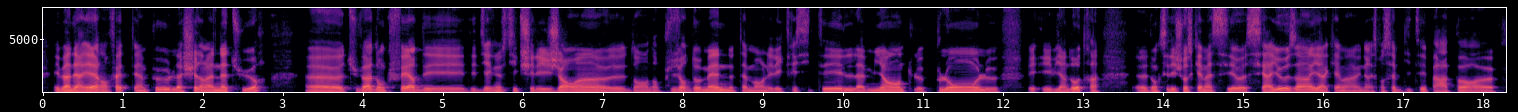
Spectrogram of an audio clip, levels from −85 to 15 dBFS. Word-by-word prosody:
et 105 - -1
ben, 105 +1 +7
derrière, 100 -2 +6
en 95 - 0
fait, 145 +10 0
tu - - -4
es - - +1
un 90 0 -2
peu 145 +10 0
lâché 120 +2 +1
dans 130 - +2
la 105 -4 +3
nature. 100 -1 0 0.5
Heu, 90 -2 +2
tu 110 - -12
vas 135 +5 +5
donc 115 -1 0
faire 125 +1 +4
des 85 -3 -3
des 85 0 -11
diagnostics 95 +3 -4
chez 95 - -2
les 85 0 -1
gens, 125 +9 +2
hein, 115 -1 +2
heu, 85 -1 -2
dans 80 -1 -6
dans 85 0 -8
plusieurs 95 +3 -3
domaines, 95 +5 +2
notamment 90 +1 -4
l'électricité, 90 +8 -3
l'amiante, 105 +5 0
le 80 -1 -6
plomb 120 +7 +2
le 85 -4 -2 0.3
et 95 - -6
et - - -3
bien 90 -1 -2
d'autres, - - +1 0.5
heu, 95 -2 -1
donc 95 +1 -3
c'est 95 - -6
des 90 - 0
choses 115 +5 -1
quand - - +2
même 105 - -1
assez 100 +4 -2 0.2
sérieuses, 165 0 +2
hein. 135 0 +3
Il - - +3
y - - +4
a 90 -2 0
quand 100 +2 -4
même 85 -1 -4
une 85 - -7
responsabilité 95 +2 -7
par 85 -5 -5
rapport, 90 +3 -1
heu, 85 -1 -1
95 Hz, 195 wpm, -25 LUFS, 85-115 Hz, 0.5 s, ben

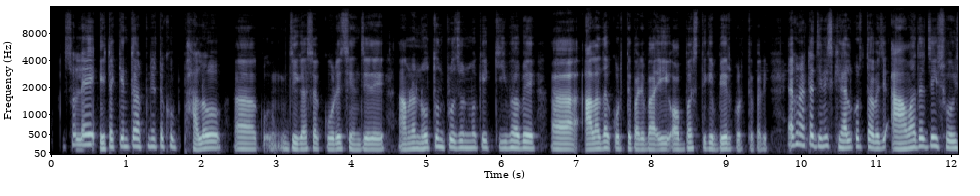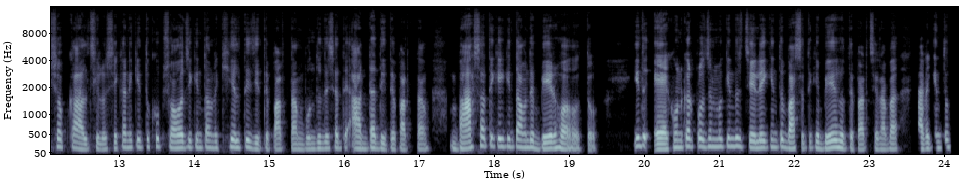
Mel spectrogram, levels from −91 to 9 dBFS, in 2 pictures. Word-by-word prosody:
আসলে 170 - -2 0.2
এটা 170 +6 +1
কিন্তু 205 0 -1
আপনি 200 +1 -9
একটা 200 +1 -3
খুব 200 - -2 0.2
ভালো 135 +4 +2 0.4
আ - - +1 0.4
উম - - -11 0.2
জিজ্ঞাসা 145 +1 0
করেছেন 145 +1 +1
যে 135 - +4 0.5
আমরা 140 +3 +1
নতুন 190 +6 +1
প্রজন্মকে 170 -1 -1 0.2
কীভাবে 160 0 +2 0.4
আ - - +4 0.4
আলাদা 145 +4 +4
করতে 150 0 -2
পারি? 130 0 0
বা 135 - +3
এই 140 - +1
অভ্যাস 155 +5 -1
থেকে 150 -1 0
বের 145 0 +6
করতে 120 - -6
পারি? - - -7 0.3
এখন 240 +2 +1
একটা 240 - +3
জিনিস 210 +1 0
খেয়াল 170 -2 +2
করতে 200 -1 -3
হবে 155 - +4
যে - - -1 0.2
আমাদের 175 +7 +3
যে 215 - +6
শৈশব 170 +2 0
কাল 145 -4 +2
ছিল 140 - -5
সেখানে 170 +3 -3
কিন্তু 185 +1 -3
খুব 195 -1 -2
সহজে 165 +1 +2
কিন্তু 175 -2 -6
আমরা 160 -1 -4
খেলতে 185 -2 0
যেতে 140 - -4
পারতাম, 135 0 -2
বন্ধুদের 150 +2 -3
সাথে 160 -1 -2 0.2
আড্ডা 145 +2 +1
দিতে 135 -1 -3
পারতাম। 130 +1 -3 0.5
বাসা 160 +9 +5
থেকে 210 -2 0
কিন্তু 195 -1 -2
আমাদের 175 -1 0
বের 150 +1 +6
হওয়া 140 - +3
হত। - - -9 0.6
কিন্তু 210 +1 +3 0.3
এখনকার 180 +6 0
প্রজন্ম 195 0 +1
কিন্তু 205 0 +1
চাইলেই 170 0 +3
কিন্তু 185 0 -2
বাসা 155 +1 +1
থেকে 160 -1 -1
বের 170 +3 +5
হতে 155 - -1
পারছে 130 - -4
না 130 - -1
বা 135 - +2 0.3
তারা 145 +1 +1
কিন্তু 160 +3 -5
165 Hz, 185 wpm, -24 LUFS, 145-185 Hz, 0.6 s, বের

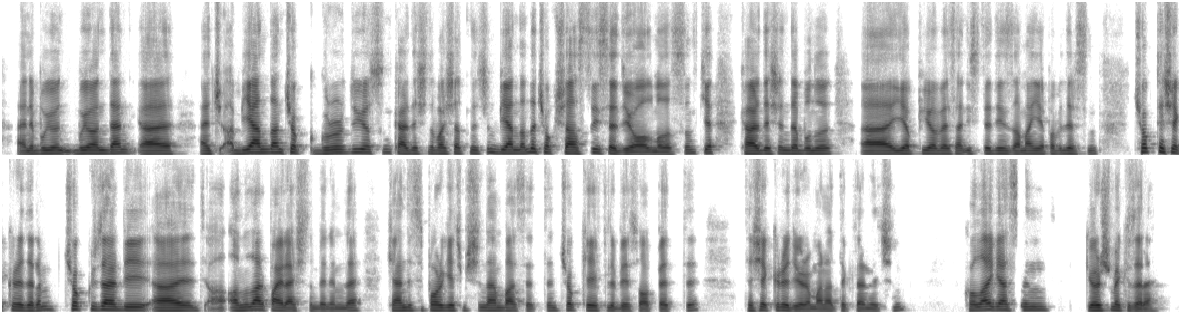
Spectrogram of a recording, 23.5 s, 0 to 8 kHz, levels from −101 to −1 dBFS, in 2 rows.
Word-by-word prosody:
Hani, 120 +2 -3
bu 135 - +2
yön 140 -1 0
bu 135 - +1
yönden, 145 +2 +3
eee, 120 +1 +4 0.2
hani 130 0 -1
ç - - -6
bir 135 +3 -3
yandan 160 +1 +5
çok 160 0 -2
gurur 150 +4 -1
diyorsun 160 -1 -2
kardeşini 135 -1 -1
başlattığın 140 +1 -2
için 165 +4 -6
bir - - +1
yandan 145 +2 +3
da 185 - +2
çok 165 -1 -3
şanslı 145 +2 +1
hissediyor 115 -8 +2
olmalısın 105 +7 0
ki 155 +1 -2 0.3
kardeşin 130 +1 +3
de 130 -1 0
bunu, 125 0 0 0.3
eee, 115 - +1 0.3
yapıyor 125 +1 0
ve 130 -1 +1
sen 130 -1 -4
istediğin 125 0 -2
zaman 120 +1 -1
yapabilirsin. 125 0 -4 0.4
Çok 195 -1 0
teşekkür 170 -6 +1
ederim 145 +2 0
çok 175 0 -2
güzel 155 -2 +4
bir, 145 -1 +3
eee, 125 +1 +4
a - - -8
anılar 150 +4 +2
paylaştın 110 -4 +1
benimle 110 +3 -3 0.3
kendi 130 0 0
spor 135 +1 +1
geçmişinden 130 0 -2
bahsettin, 115 +1 -3
çok 150 +3 -5
keyifli 120 -3 -2
bir 110 -1 -2
sohbetti. 105 +6 -5 0.5
Teşekkür 140 +3 -3
ediyorum 110 -6 +1
anlattıkların 105 +1 -4
için. 135 +10 -13 0.6
Kolay 150 +2 +2
gelsin, 150 -1 -2 0.3
görüşmek 130 +1 +2
üzere. 105 -2 -2
130 Hz, 155 wpm, -24 LUFS, 120-150 Hz, 0.6 s, yandan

